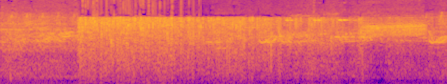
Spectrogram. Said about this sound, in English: That's not my wife throwing a toaster that's plugged in into my bathtub. That's supposed to be a grill. You hear the birds, and just imagine the smoke wafting. The birds have been loud this spring.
